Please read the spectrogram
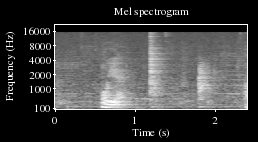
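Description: A spoon clinking sharply once against a dish, about a second in, with short vocal sounds just before it and near the end.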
